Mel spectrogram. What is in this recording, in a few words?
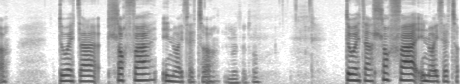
"lloffa", Welsh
